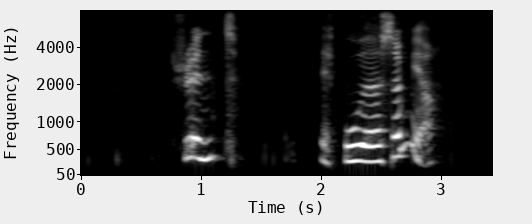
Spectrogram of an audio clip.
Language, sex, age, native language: Icelandic, female, 10, Icelandic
